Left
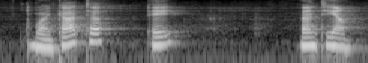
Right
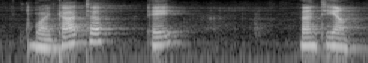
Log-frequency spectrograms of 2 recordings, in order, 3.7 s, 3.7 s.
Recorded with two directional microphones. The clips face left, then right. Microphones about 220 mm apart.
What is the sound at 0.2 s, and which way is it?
A woman's voice, 45° left (ahead or behind).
